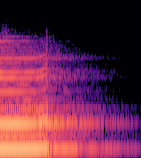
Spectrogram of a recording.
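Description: Electric guitar run through the echo section of a Carl Martin Quattro multi-effects pedal: a sustained, slightly distorted chord that is struck again and then trails off in fading repeats over about a second, heard alone.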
